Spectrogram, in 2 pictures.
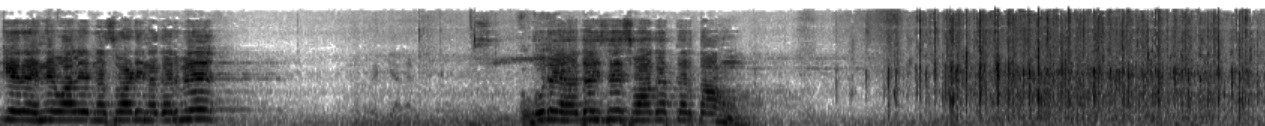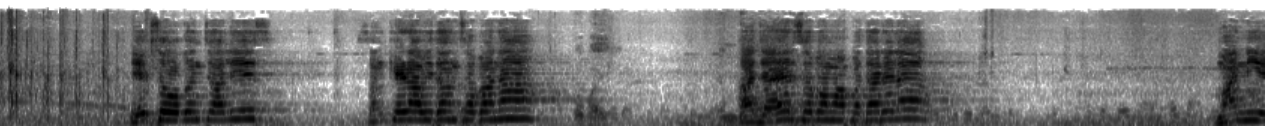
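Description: A man speaks loudly through a microphone and loudspeakers, in forceful bursts.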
